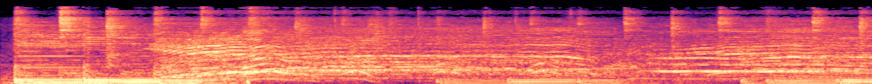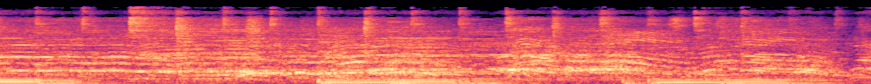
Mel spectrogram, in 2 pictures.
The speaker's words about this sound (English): Welcome to the Mike Quirk Podcast. Now give me my theme music.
